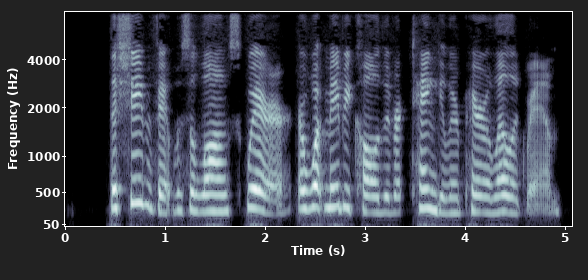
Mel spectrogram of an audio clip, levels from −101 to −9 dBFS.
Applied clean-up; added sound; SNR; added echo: none; none; none; none.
